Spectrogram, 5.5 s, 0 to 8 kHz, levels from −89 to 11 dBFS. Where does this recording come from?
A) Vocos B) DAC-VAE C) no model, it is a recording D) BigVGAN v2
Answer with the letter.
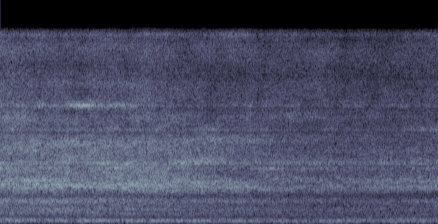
B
